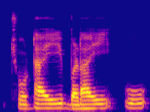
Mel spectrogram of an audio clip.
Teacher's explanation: संवृत स्वर जो होते हैं इसमें मुंह लगभग बंद रहता है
